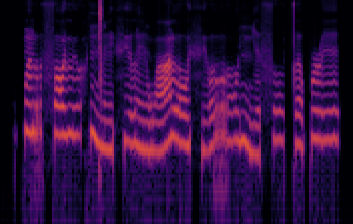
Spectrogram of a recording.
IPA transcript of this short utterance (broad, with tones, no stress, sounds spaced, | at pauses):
p ə̃˦ r s ɔ˦ lʲ ɔ̤˦ x ŋ͡ǀ ĩ˨ fʲ ɵ˧ l ĩ˨ w ɑ̃˨˦ l o˧ fʲ o˨˦ r ɔ̤˦ ɲ ɪ˨ s o̤˦ t ə˧ p ɹ ɪ˦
